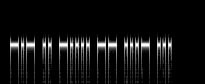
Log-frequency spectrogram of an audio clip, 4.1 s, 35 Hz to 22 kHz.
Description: Morse code, heard as a keyed tone, about 25 wpm, 700 Hz. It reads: KI6MVS
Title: Speed Racing - USA 2x3 Call Signs 22wpm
